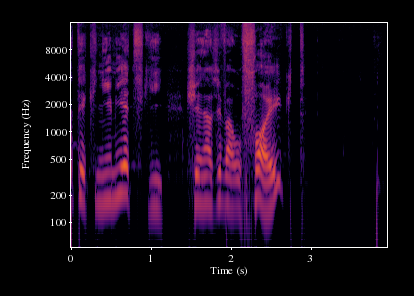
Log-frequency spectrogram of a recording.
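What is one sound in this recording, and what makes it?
An elderly man speaks calmly in a room.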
